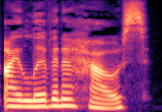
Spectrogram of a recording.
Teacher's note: the v in live is voiced. It vibrates. Many learners pronounce it like f, but in American English, it's strong. · And in I live in a house, the V in live is voiced. It vibrates.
